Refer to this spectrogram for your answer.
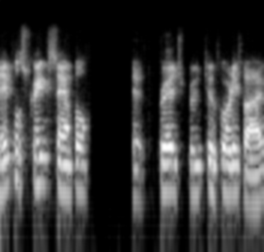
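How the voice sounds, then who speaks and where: In an upstate New York accent, a man speaks at a fairly slow pace. His pitch is fairly high, with fairly even intonation. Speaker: poet. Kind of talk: poetry reading with spoken commentary. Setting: public library reading with audience. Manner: casual, explanatory asides between poems.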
